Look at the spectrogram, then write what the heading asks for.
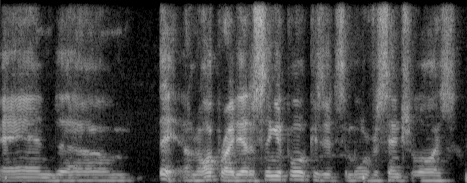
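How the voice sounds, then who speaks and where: With an Australian accent, a man speaks at a moderate pace and medium pitch, his intonation fairly even and his voice somewhat breathy. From Australia, Brisbane. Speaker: leadership coach. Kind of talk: interview.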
